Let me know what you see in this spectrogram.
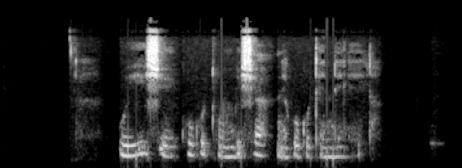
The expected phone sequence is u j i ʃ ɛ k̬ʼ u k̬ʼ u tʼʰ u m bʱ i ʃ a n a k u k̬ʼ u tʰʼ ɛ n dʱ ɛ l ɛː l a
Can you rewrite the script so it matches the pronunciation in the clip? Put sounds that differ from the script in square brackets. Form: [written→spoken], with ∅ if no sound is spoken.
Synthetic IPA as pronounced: u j i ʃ ɛ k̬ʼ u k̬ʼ u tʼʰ u m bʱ i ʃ a n [a→e] k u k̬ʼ u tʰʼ ɛ n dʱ ɛ l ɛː l a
